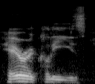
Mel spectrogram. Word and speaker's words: Heracles: And uh think so Zeus had a child and named it Hercules, which unless I'm mistaken was originally pronounced Heracles, which is after Hera, but it's not Hera's kid.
